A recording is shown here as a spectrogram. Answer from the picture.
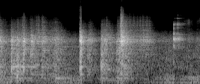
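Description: A steel test plate handled and set down on a steel welding table: a short scraping clatter, then two sharp metallic knocks about half a second apart.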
